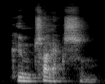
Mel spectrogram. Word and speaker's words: contraction: What about this word? Contraction. Contraction. The stressed syllable? Track. Traction. Traction. Contraction.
